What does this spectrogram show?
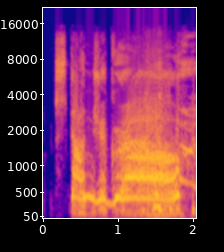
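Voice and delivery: put-on very high-pitched, loud scream. Retelling how his dad screamed in front of a football crowd, imitating someone screaming. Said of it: "and he's screaming".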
